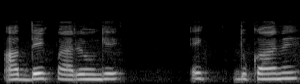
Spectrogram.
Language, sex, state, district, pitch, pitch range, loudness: Hindi, female, Bihar, Purnia, 250 Hz, 235-260 Hz, -23 LUFS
